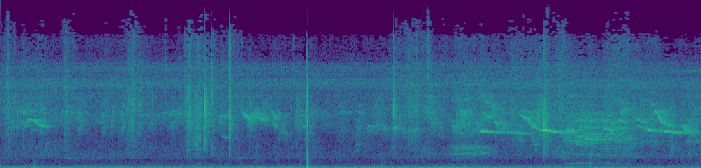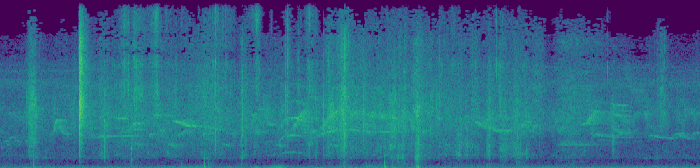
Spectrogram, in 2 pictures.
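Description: Streamside ambience of small birds chirping, with scattered sharp clicks, the loudest about three seconds in, and a low hum through the first few seconds.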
